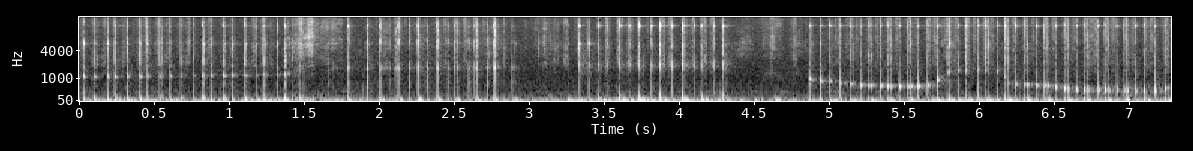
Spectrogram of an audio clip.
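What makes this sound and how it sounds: A small, round, shiny silver candle lid, thin and hollow, is held close and tapped quickly with fingertips and nails. The result is a dense run of short, dull, low taps with almost no ring, plus faint tones that glide downward near the end.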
